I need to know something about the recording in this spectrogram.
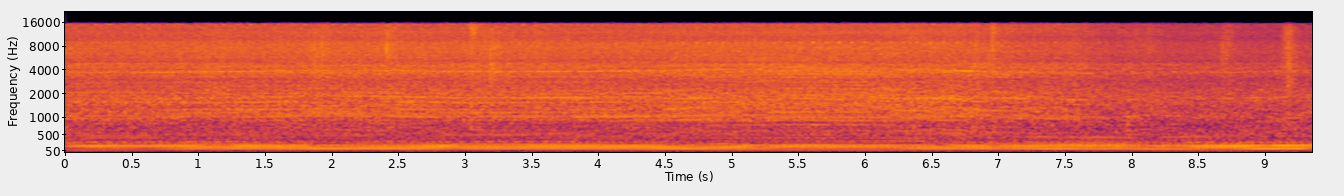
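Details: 1995 Mitsubishi Eclipse GSX, 137k miles, new 16G turbo, 3-inch Magnaflow exhaust, running: light repeated tapping over exhaust drone; knock/tick of unclear source, previous owner suspects spun rod bearing, bent valve also questioned, unconfirmed.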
